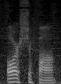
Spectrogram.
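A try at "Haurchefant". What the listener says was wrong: And then sh, there's like a little bit of an S sound more than like a sh. R, sh, fon. T is very silent. the T is not. So it's R, chiffon.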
